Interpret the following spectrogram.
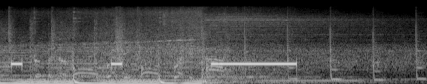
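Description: Workout interval-timer beeps over electronic workout music: two short beeps a second apart, then one long beep marking the start of the next exercise interval. The music's heavy bass beat drops out at the long beep, and the music carries on more quietly.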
